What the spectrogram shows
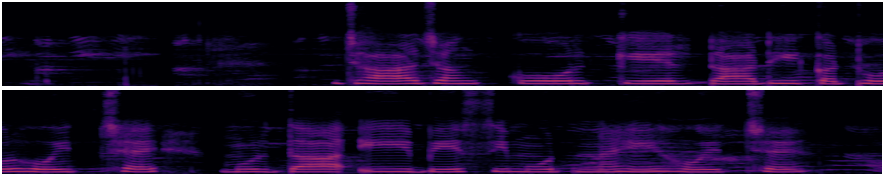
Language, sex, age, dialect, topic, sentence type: Maithili, female, 36-40, Bajjika, agriculture, statement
